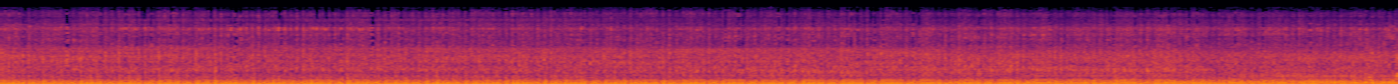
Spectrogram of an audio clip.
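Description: Freshly restored car engine idling just after its first start, a steady low rumble holding an even tone throughout with no revving and no talk.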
